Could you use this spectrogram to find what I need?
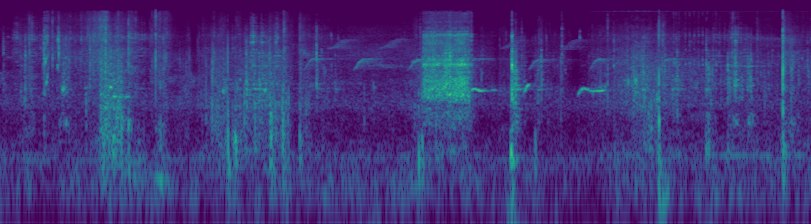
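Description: Bicycle tyres roll over dry leaves and twigs.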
